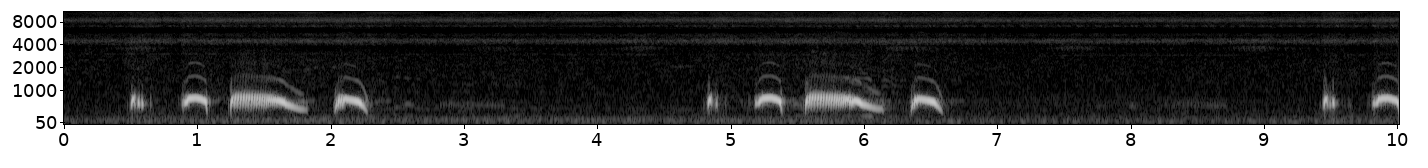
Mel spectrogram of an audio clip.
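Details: Spotted dove lure call played in August to attract calling doves at a trapping site near a village: cooing phrases of short hoots and one long, downslurred coo, repeated about every four seconds.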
